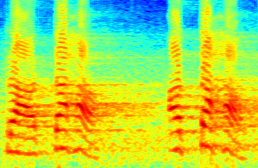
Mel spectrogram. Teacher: शब्द के अंत में तो छोटे छोटे से बिंदी हैं लगाए जाते हैं, जिस कारण इनका उच्चारण हा की तरह होता है। प्रातः, अतः आदि शब्दों में विसर्ग का प्रयोग किया जाता है।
